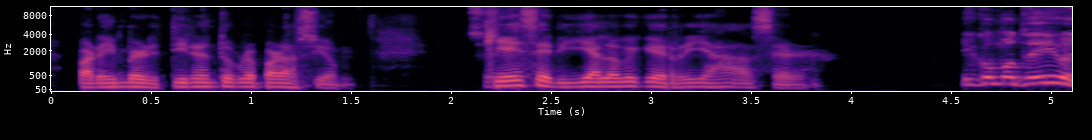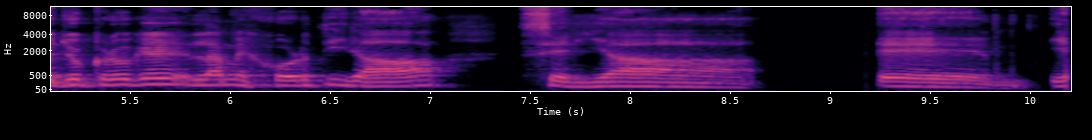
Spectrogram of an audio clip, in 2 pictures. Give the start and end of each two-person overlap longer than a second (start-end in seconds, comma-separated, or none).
none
